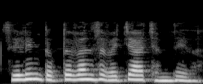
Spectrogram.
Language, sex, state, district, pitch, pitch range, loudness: Wancho, female, Arunachal Pradesh, Longding, 215 Hz, 185-225 Hz, -13 LUFS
